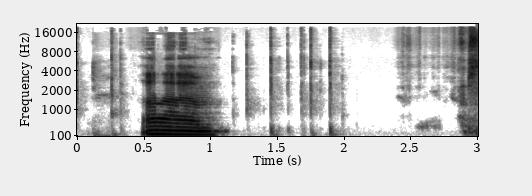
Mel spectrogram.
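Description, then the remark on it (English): A short vocal sound is followed by a brief burst of computer keyboard typing of a chat message, a handful of quick, irregular clicks, then near silence before a voice returns at the end. “You know, I'm typing some things to you like you have a weird butt and emoji virgins are pussies.”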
